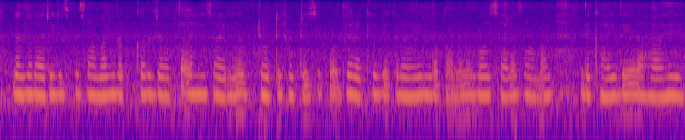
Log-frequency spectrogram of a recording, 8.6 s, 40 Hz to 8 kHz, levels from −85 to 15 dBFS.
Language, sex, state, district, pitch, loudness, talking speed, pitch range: Hindi, female, Goa, North and South Goa, 225 Hz, -31 LUFS, 190 wpm, 215-230 Hz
